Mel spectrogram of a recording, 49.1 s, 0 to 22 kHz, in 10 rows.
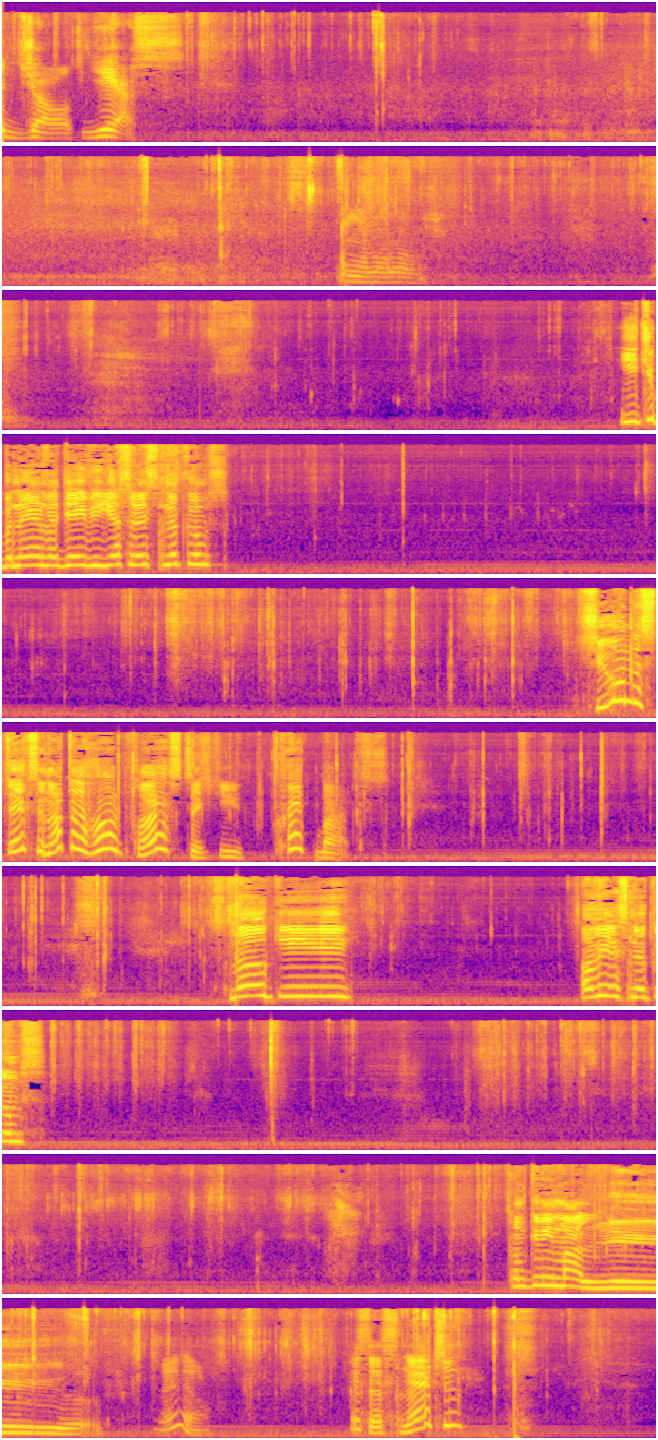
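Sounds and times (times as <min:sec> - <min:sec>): rustling of dry grass and leaves: 0:00.0 - 0:18.2, 0:19.1 - 0:49.0
dog chewing something hard: 0:16.6 - 0:24.0, 0:34.8 - 0:43.1.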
